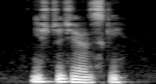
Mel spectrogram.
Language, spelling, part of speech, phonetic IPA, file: Polish, niszczycielski, adjective, [ˌɲiʃt͡ʃɨˈt͡ɕɛlsʲci], LL-Q809 (pol)-niszczycielski.wav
